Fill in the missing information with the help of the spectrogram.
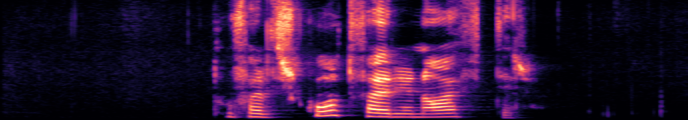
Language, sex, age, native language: Icelandic, female, 50-59, Icelandic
